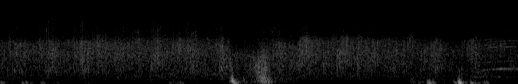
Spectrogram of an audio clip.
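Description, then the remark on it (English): A church audience at Tabernacle of Pentecost claps hands to the Lord in a steady, dense wash of applause lasting several seconds, with a few louder thumps cutting through around the middle and near the end. “You clap your hands to the Lord.”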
